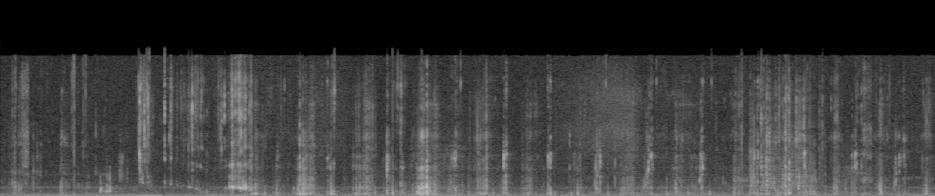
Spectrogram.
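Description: Close-up crunching and chewing of crispy breaded fried cheese bites dipped in garlic sauce, a run of irregular crackles with a few louder crunches.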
